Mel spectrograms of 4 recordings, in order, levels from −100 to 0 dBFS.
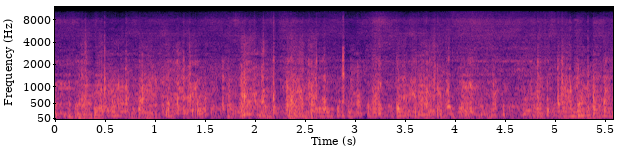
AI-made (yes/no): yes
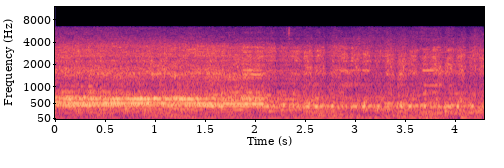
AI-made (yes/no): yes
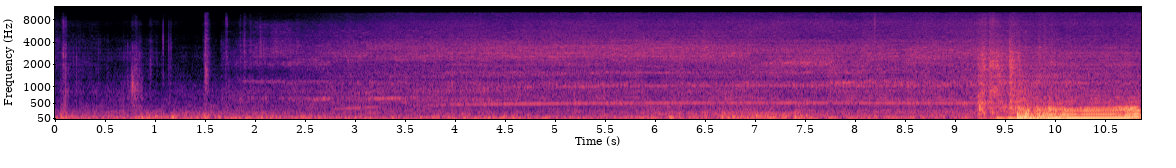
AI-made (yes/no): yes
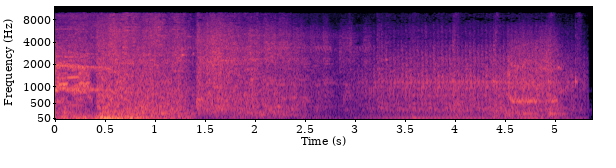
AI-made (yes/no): no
